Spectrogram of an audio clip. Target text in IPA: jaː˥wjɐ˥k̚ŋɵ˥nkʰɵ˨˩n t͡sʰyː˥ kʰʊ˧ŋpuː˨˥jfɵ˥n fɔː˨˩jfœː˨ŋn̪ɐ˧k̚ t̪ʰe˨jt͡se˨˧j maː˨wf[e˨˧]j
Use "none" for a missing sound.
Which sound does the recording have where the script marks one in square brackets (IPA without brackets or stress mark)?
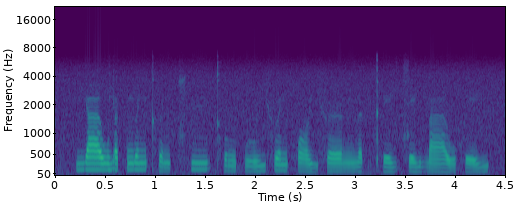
e˨˥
